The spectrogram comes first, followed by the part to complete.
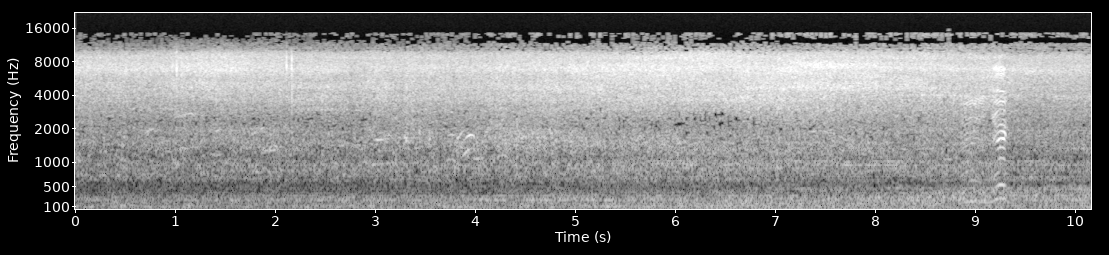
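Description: Steady outdoor street ambience: a low rumble of traffic noise with faint voices of passers-by, and a short rising voice sound near the end.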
